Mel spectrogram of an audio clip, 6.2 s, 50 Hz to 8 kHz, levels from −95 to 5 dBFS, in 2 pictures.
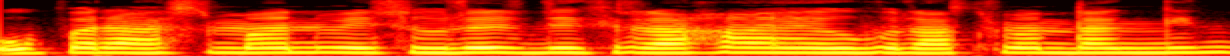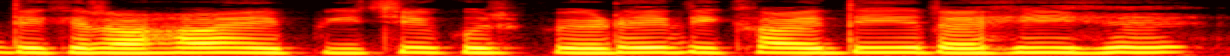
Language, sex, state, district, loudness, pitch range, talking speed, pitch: Hindi, female, Maharashtra, Mumbai Suburban, -16 LUFS, 240-255 Hz, 195 wpm, 245 Hz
